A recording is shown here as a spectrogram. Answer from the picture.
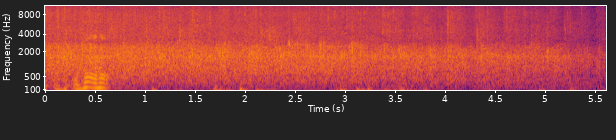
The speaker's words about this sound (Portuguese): Aleluia, louvado seja o Senhor. Dê um aplauso ao Senhor, irmão. Glorifique o nome dele.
